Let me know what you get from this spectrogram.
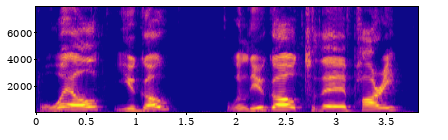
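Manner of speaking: slow, clear English example; slow model question. Shown as a demonstration. Teacher modeling a question to Spanish learners, slow and clear. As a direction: spell it out slowly for the students.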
